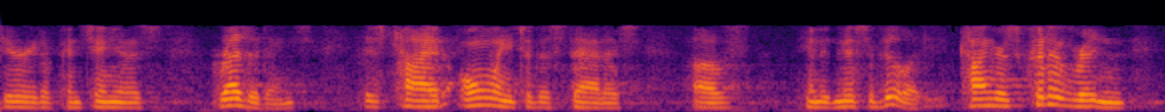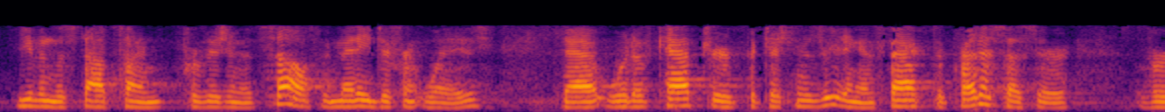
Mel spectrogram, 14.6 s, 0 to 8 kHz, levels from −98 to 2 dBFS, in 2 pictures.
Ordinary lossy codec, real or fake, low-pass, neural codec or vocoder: AAC, 16 kbps; fake; 7.2 kHz; codec, 44.1 kHz, 7.8 kbps, Pupu-Codec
